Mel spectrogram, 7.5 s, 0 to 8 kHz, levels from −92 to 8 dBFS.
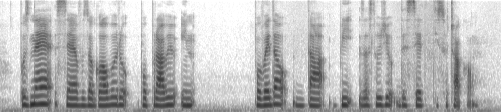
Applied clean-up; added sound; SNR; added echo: none; none; none; none.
